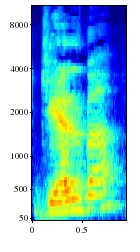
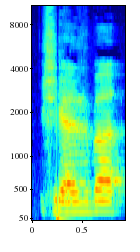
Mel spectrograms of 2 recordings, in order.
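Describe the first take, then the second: First: The Y sounds like English J. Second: The Y sounds like Argentine SH or ZH.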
